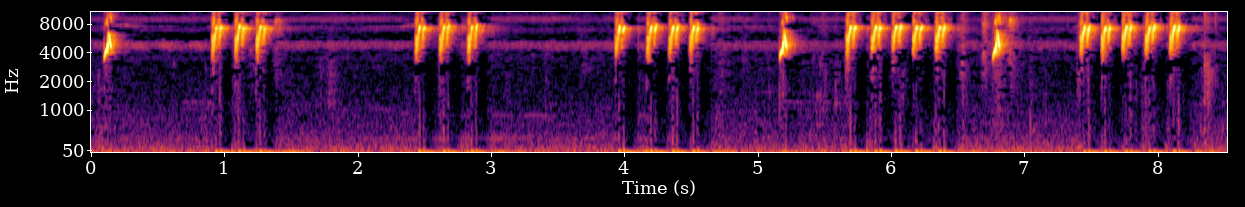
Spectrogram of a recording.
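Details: Purple-throated sunbird, konin, singing energetically in the full isian style: rapid runs of three to five shrill, high chips, separated by brief gaps and by single sharp notes.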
